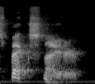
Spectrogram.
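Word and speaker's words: specksynder: are surrounded by Americans that would be pronounced spec Snider it's very good that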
